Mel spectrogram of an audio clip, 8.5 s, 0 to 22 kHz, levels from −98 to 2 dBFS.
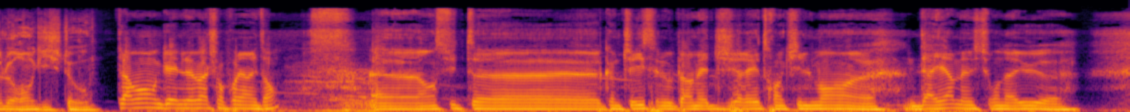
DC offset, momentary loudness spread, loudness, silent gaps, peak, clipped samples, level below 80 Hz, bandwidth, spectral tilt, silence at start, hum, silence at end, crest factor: under 0.1%; 3 LU; -17 LUFS; none; -6 dBFS; under 0.1%; -30 dBFS; 16.5 kHz; -5 dB/octave; 0 s; none; 0 s; 10 dB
